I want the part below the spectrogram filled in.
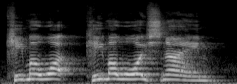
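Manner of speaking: high, slow, strained-up impression of a yell. Shown as a demonstration. Showing off an impression of the husband's outburst, high shout. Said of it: "Let me do a [name] voice".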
